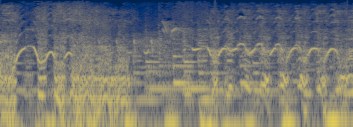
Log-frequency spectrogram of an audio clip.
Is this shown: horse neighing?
yes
